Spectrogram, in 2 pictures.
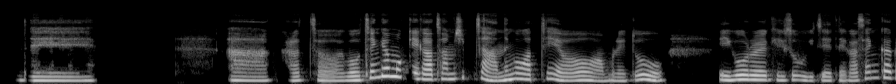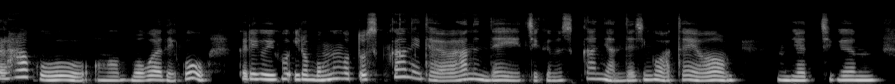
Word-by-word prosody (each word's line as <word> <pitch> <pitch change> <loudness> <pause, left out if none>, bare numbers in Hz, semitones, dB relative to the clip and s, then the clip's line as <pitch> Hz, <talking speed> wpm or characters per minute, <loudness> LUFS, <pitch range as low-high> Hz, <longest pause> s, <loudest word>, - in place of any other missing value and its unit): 네. 180 -1 0 1.3
아 180 -1 0 0.2
그렇죠. 180 - -3
뭐 190 +1 +4
챙겨 340 +5 +4
먹기가 265 -11 +4
참 250 0 -1
쉽지 285 -1 -4
않은 200 +3 +3
것 260 - +2
같아요, 200 -6 +2
아무래도. 180 +4 0 0.5
이거를 210 +1 +5
계속 195 -2 -3
이제 180 0 -4
내가 180 -2 -4
생각을 295 +5 -1
하고 205 - +1
어 185 -2 -2
먹어야 195 +3 +1
되고 200 - -1 0.3
그리고 240 -1 +1
이거 225 +3 +3
이런 220 -1 +3
먹는 225 +7 +1
것도 255 -3 -2
습관이 330 - -4
되어야 180 -4 -3
하는데 195 -6 -1
지금은 180 -1 -6
습관이 245 +4 -4
안 170 -1 -3
되신 190 +4 -3
것 215 - +1
같아요. 195 0 0 0.4
근데 190 -2 +1
지금 200 -2 +1
200 Hz, 270 characters per minute, -22 LUFS, 185-230 Hz, 1.3 s, 이거를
